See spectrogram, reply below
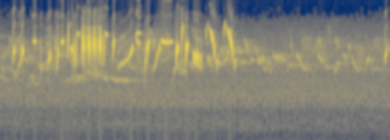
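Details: European goldfinch pouring out a fast, liquid twitter of mixed chirps, slides and trilled notes, loudest in the first three seconds before trailing off into softer, sparser notes.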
